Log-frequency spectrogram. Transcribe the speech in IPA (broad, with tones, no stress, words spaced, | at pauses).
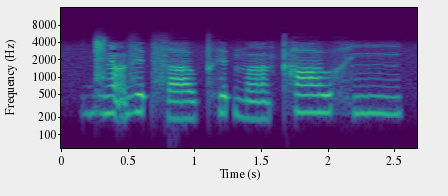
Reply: d͡ʑã˦˨zɪ˦ʔ sa˨ʊ̯kʰɪ˦ʔmã˨ kʰa˦ʊ̯ hĩ˦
